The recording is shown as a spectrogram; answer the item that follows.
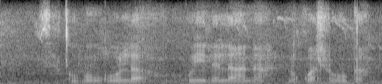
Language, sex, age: Xhosa, male, 26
